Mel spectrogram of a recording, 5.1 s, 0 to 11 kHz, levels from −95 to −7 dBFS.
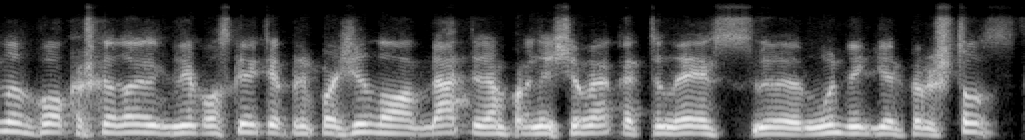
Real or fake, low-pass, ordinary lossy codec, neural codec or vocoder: fake; 7.2 kHz; Opus, 24 kbps; codec, 16 kHz, 1 kbps, FreqCodec, larger model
